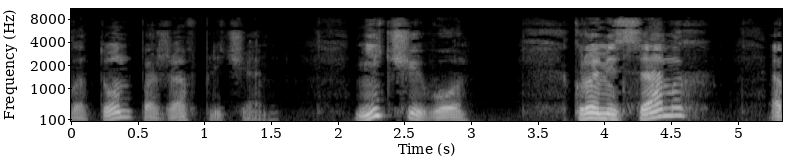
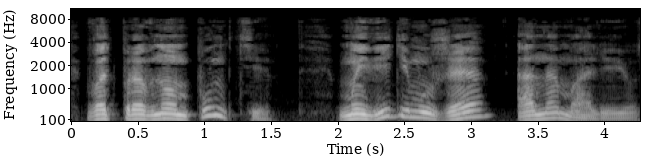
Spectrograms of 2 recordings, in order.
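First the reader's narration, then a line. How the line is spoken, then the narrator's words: Plain. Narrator (Russian): сказал он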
